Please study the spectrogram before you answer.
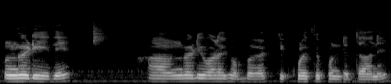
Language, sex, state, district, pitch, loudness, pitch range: Kannada, male, Karnataka, Raichur, 140 Hz, -25 LUFS, 135-145 Hz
